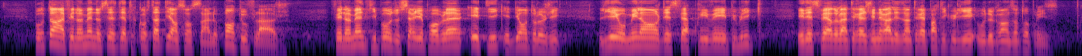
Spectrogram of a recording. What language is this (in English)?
French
